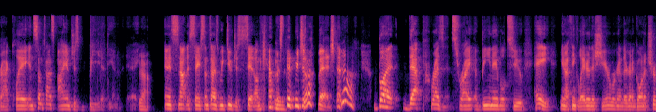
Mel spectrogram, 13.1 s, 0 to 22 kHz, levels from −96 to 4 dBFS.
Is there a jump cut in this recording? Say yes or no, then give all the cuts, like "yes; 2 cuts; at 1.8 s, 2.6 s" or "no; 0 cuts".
no; 0 cuts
